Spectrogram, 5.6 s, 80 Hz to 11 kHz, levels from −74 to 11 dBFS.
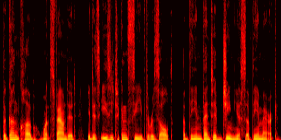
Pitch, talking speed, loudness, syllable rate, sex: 110 Hz, 205 wpm, -22 LUFS, 6.1 syllables/s, male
